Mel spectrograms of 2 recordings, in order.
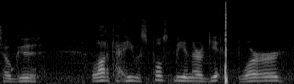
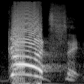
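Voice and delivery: high, loud pulpit shout; preaching at full force; 13 semitones higher, 18 dB louder than usual. Real, not acted. Preacher declaring God's word, full-force preaching. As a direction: thunder it out to the room.

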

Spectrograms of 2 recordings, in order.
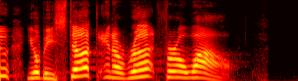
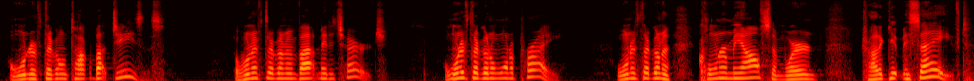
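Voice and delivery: soft, fast nervous inner voice of relatives; mock wary muttering; 3 semitones lower, 9 dB quieter, faster than usual. Relatives dreading a preacher at the reunion, soft and fast. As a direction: mutter it like a worried cousin dreading church talk.

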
